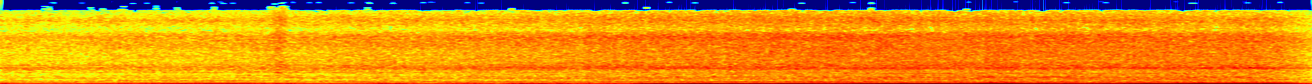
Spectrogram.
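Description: Small boat's motor running under way: a steady low hum with a hiss of wind and water over it, getting louder about six seconds in.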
